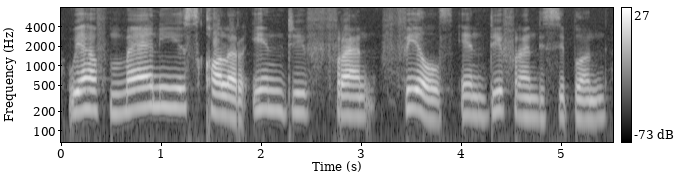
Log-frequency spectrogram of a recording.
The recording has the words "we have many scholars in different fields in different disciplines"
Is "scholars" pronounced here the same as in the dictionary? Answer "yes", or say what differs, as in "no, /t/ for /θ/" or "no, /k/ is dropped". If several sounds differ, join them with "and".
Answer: no, /z/ is dropped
